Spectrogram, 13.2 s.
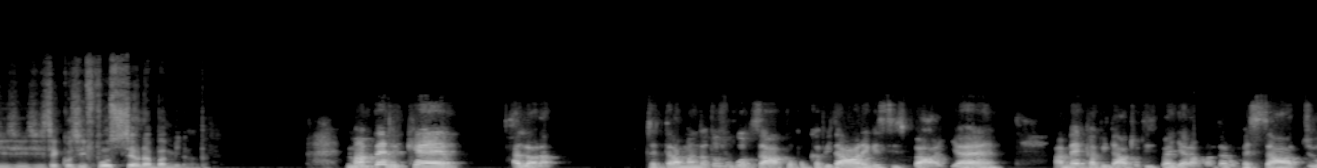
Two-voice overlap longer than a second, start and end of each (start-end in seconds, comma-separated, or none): none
